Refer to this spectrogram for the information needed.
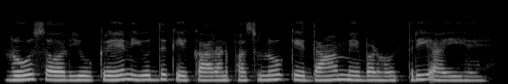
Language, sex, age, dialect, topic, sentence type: Hindi, female, 18-24, Awadhi Bundeli, agriculture, statement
